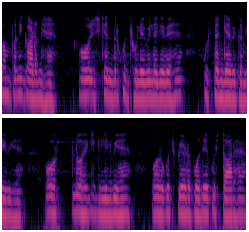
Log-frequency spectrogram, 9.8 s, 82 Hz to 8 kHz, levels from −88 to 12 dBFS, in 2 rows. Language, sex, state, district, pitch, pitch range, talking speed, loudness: Hindi, male, Uttar Pradesh, Muzaffarnagar, 155 Hz, 150-165 Hz, 190 wpm, -40 LUFS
